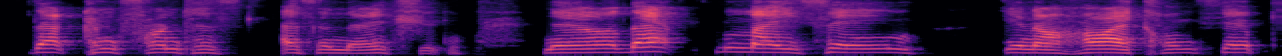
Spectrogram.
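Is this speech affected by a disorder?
Yes: cerebral palsy, spastic quadriplegia.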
